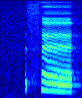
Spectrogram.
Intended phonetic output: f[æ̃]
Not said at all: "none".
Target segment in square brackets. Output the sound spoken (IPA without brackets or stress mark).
œ̃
